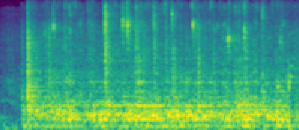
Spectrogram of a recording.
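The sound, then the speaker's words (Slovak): Water drains out of an opened can of corn in a steady pour, splashing and trickling continuously for a couple of seconds with no voices. “takže ideme otvoriť kukuricu a vodu zlejeme.”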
